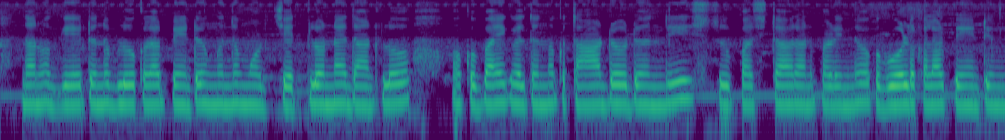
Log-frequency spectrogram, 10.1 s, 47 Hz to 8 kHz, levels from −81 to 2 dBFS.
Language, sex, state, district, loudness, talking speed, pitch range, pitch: Telugu, female, Andhra Pradesh, Anantapur, -32 LUFS, 155 wpm, 175-180 Hz, 180 Hz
